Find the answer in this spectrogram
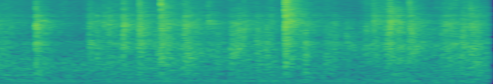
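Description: Light clicks and crinkles of cheese packaging being handled and put aside on a kitchen counter, three sharper clicks among them, over a steady low hum.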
